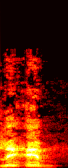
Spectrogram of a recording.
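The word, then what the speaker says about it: לֶחֶם: Mesma escrita, a única diferença é a pontuação. Eles colocam os pontos em diferentes lugares. Um é Lehem, o outro é Lahem.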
